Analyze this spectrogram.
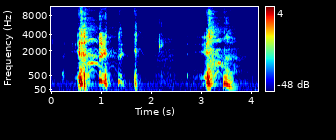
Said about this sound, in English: Excuse me, I had a clear my throat again.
